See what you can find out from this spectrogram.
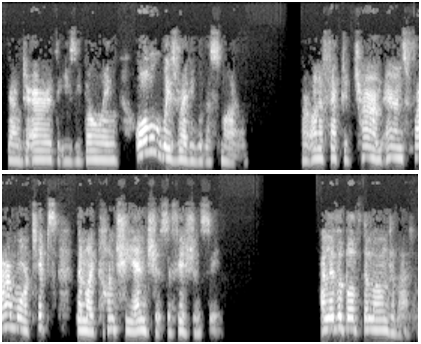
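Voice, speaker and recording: A woman reading a literary short story aloud in a measured, expressive way, in short phrases. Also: deep voice, slightly rough, no room sound, lo-fi sound.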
